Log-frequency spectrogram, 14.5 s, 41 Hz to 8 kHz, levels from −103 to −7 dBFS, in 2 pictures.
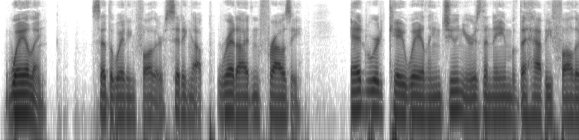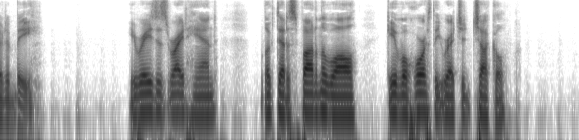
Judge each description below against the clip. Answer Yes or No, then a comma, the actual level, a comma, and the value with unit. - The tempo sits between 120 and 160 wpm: No, average, 170 wpm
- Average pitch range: No, narrow, 2.1 semitones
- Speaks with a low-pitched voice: Yes, low, 105 Hz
